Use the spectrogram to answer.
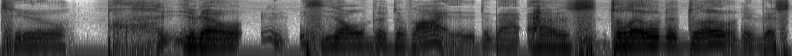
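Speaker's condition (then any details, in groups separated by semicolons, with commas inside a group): Non-progressive muscular dystrophy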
